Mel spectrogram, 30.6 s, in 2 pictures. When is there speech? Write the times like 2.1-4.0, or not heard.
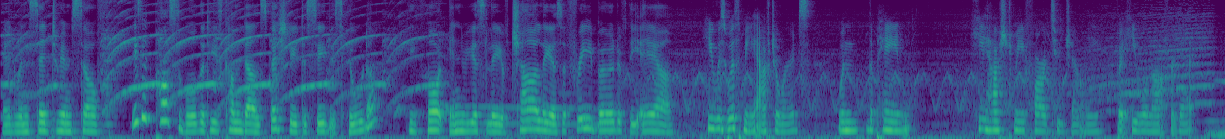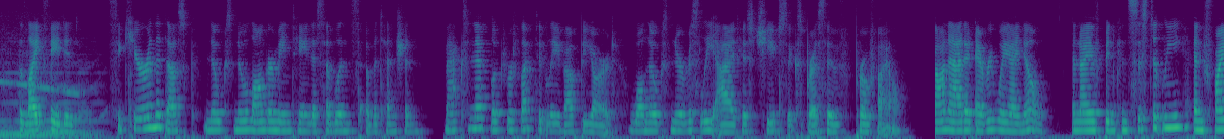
0.0-30.5.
